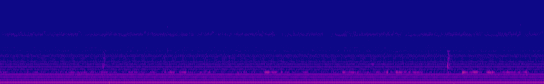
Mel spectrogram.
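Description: Faint, steady electrical hum with a stack of even overtones, unchanging throughout: mains hum in the audio feed of a video call.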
